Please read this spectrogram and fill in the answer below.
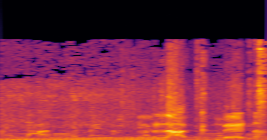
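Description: A person talking, over a steady low rumble.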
